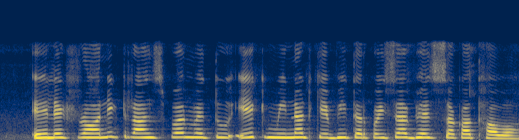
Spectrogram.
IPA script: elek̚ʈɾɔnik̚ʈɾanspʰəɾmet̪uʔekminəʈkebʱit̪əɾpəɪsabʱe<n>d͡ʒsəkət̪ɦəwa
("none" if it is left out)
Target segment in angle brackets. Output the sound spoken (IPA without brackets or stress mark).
none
